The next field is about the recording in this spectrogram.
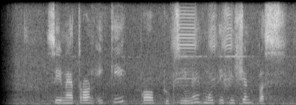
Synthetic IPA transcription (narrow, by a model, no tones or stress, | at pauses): sinɛt̪ɾɔnʔikipɾod̪̥ṳksinehmut̪ifiʃiənpləs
